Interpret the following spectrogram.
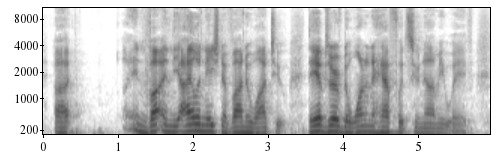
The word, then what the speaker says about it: Vanuatu: .5 foot tsunami wave observed in Vanuatu, I think is how you say it.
